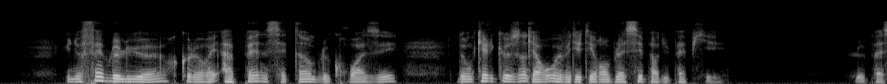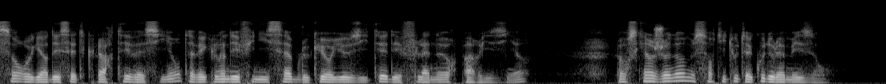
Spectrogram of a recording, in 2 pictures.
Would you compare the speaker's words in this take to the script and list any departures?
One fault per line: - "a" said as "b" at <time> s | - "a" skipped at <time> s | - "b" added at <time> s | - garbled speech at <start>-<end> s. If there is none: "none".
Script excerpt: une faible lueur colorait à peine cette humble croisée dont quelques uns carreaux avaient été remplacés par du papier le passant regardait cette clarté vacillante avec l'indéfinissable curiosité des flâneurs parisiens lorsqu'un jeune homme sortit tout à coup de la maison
none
